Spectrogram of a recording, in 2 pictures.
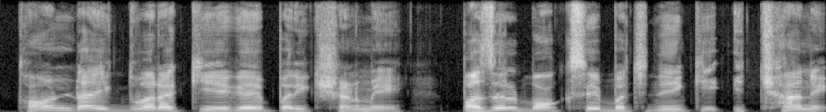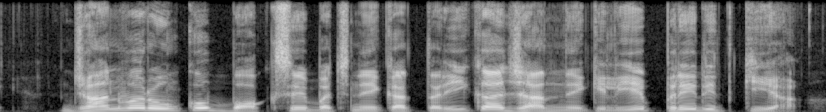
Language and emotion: Hindi, neutral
